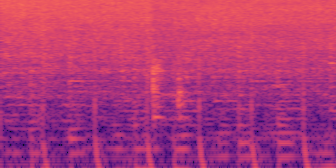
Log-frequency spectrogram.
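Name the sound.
garlic paste sizzling in fish-frying oil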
